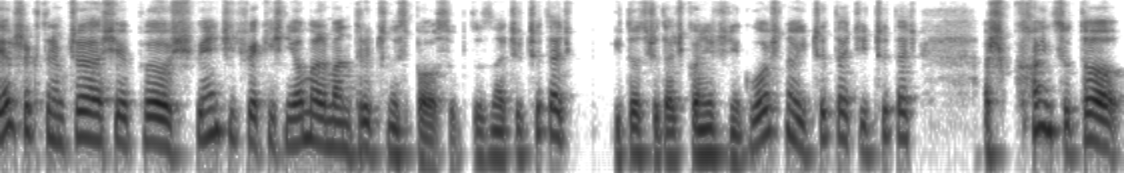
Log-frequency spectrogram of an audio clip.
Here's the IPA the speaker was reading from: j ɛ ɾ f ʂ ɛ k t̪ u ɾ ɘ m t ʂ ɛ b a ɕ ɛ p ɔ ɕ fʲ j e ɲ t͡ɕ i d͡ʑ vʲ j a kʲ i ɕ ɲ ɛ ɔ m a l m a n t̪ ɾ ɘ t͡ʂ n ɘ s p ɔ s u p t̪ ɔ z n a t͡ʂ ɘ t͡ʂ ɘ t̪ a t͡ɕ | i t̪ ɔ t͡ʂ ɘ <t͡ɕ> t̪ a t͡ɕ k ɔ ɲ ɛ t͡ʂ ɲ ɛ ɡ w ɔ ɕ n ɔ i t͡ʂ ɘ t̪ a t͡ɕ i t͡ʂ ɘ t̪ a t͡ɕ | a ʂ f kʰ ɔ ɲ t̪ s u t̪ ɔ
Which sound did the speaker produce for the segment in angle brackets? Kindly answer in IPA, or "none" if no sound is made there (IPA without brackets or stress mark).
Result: none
